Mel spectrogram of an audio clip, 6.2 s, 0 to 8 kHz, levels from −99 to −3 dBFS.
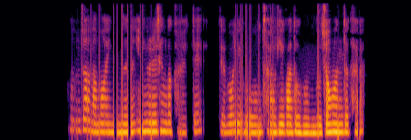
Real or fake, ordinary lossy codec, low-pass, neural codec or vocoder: real; MP3, 64 kbps; 7.2 kHz; none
